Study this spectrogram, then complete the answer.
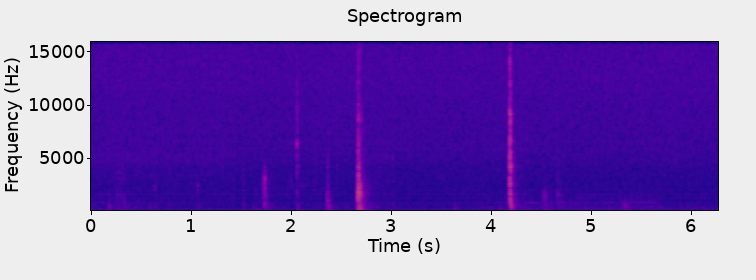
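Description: A vinyl record crackles and pops quietly as it spins on a turntable.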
